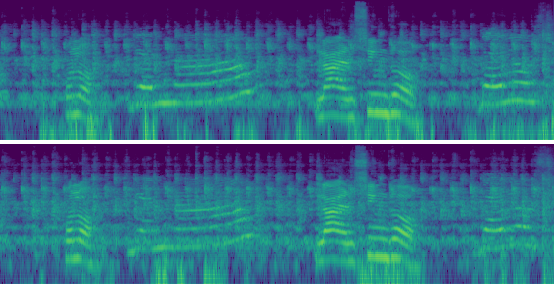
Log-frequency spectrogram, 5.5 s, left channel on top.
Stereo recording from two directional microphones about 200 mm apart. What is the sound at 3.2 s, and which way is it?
Speech, 20° left (ahead or behind).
